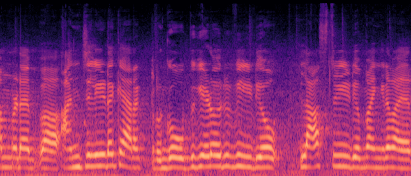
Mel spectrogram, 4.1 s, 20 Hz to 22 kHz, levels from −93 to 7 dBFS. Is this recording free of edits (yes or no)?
no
